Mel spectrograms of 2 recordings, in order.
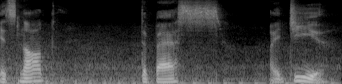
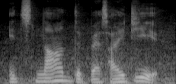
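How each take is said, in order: First: The sentence is said slowly. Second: The sentence is said at normal speed.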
